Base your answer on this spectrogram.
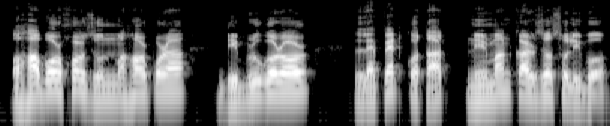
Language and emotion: Assamese, neutral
